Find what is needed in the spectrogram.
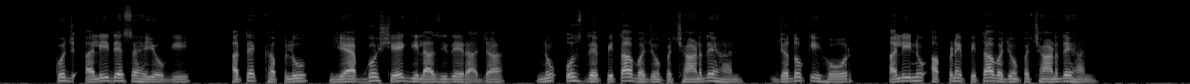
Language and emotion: Punjabi, neutral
